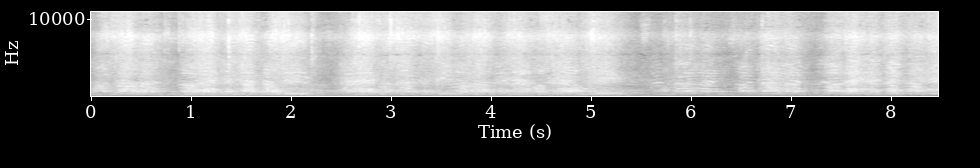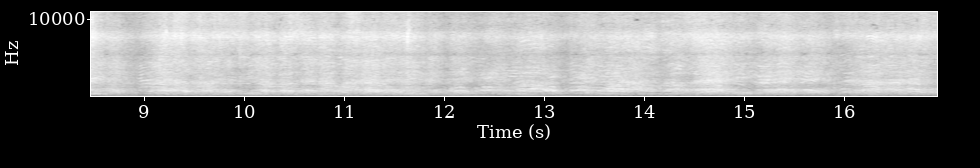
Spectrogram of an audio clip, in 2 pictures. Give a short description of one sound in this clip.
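A large crowd of marching people chants and shouts outdoors.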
